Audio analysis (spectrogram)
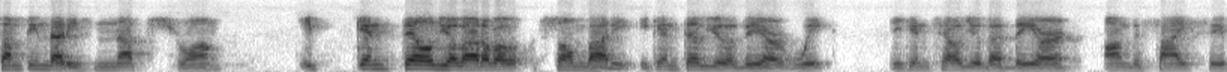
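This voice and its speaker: Fairly even intonation at a fairly quick pace, with a Spanish accent. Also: man, medium pitch for a man. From Mexico. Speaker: workforce trainer. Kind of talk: workshop talk.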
